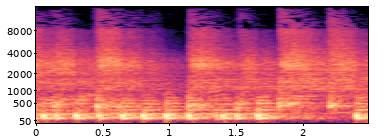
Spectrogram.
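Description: Lion dance percussion: a big drum beaten in rapid, even strokes, about five a second, with repeated cymbal crashes.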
